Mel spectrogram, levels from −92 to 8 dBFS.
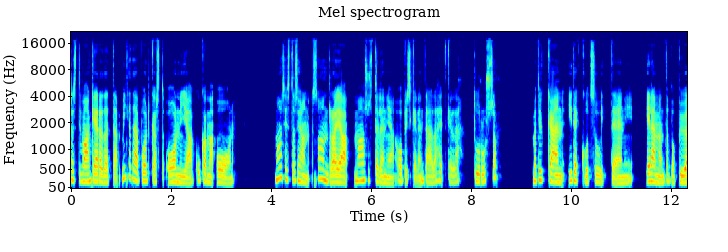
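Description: At 3.22 s, just after "on ja kuka mä", and 5.49 s, just before "mä asustelen ja opiskelen", the speech skips about 30 ms as compressed frames go missing, which fits 32 ms frames. At 10.61 s, after "tykkään itse kutsua", roughly two frames drop.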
